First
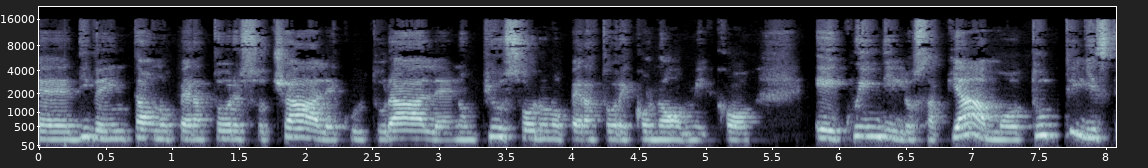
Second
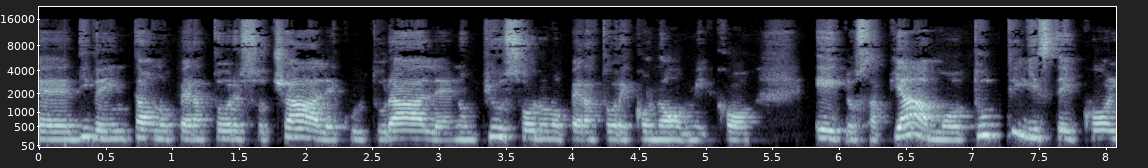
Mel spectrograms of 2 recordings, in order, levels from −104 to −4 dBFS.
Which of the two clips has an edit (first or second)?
second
